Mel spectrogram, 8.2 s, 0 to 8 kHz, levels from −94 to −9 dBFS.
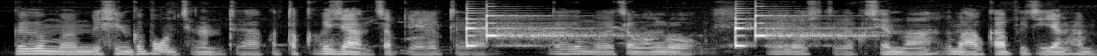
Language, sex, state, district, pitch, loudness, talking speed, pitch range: Wancho, male, Arunachal Pradesh, Longding, 120 Hz, -21 LUFS, 160 wpm, 110-140 Hz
